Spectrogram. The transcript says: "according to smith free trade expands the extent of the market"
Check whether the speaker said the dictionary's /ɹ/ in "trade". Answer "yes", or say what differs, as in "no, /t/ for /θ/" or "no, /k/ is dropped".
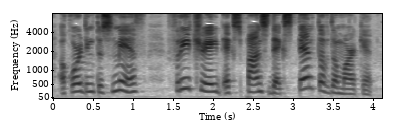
yes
